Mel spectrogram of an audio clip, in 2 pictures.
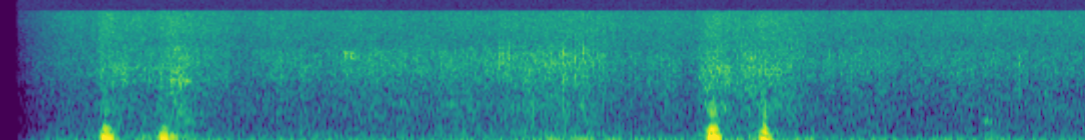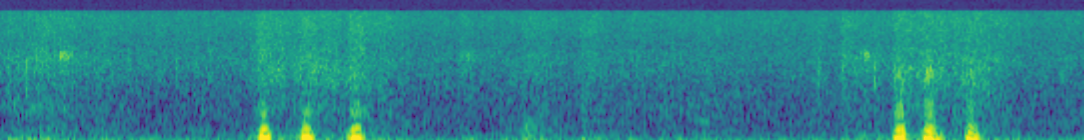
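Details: Soft, low, fluttering snores in short bursts of two or three, repeating about every three seconds.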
